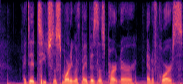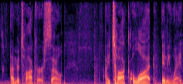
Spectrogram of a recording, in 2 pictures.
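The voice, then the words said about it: Froggy, hoarse voice. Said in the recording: “my voice sounds a little funky because of me getting over my cold ... my voice sounds froggy, especially at the end of the day”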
